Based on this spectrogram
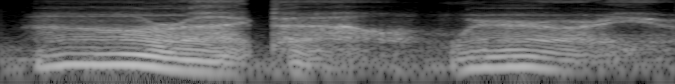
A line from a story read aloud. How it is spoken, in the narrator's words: he whispered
